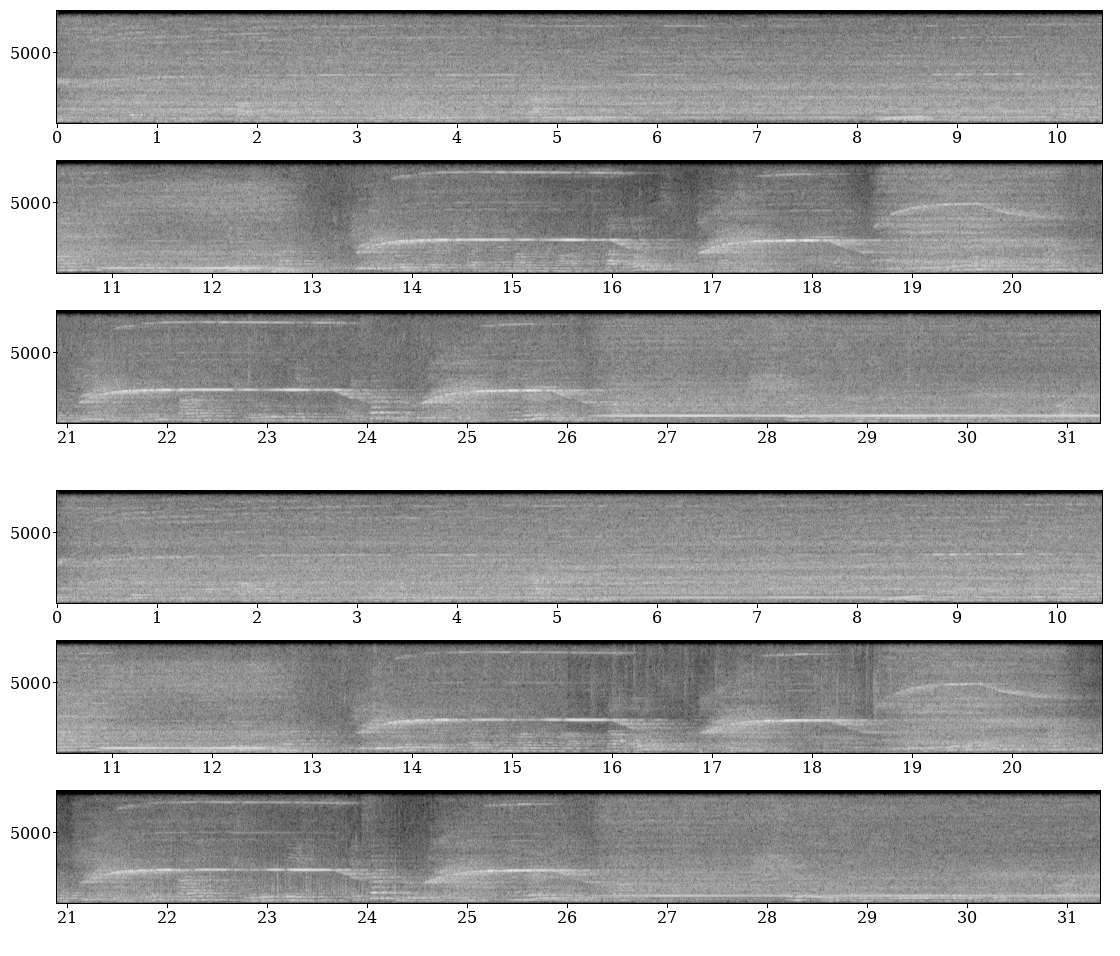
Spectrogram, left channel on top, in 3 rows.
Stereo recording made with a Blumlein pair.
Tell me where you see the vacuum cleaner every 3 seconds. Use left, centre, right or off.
left, centre, right, right, left, left, left, left, left, left, left.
